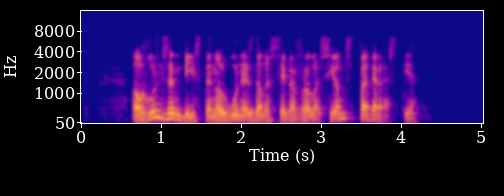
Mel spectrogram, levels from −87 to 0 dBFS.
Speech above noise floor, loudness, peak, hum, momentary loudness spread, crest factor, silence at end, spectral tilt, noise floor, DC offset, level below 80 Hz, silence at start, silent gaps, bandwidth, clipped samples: over 67 dB; -23 LUFS; -2 dBFS; none; 15 LU; 22 dB; 0.85 s; -7.5 dB/octave; under -90 dBFS; under 0.1%; -66 dBFS; 0.65 s; none; 6.8 kHz; under 0.1%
